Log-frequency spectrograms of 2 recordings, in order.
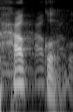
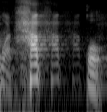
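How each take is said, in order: First: The q is released weakly, without a bounce. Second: The q is released strongly with a bounce. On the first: The speaker calls it wrong. "Enggak boleh dibaca" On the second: The speaker calls it right. "harus kuat"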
